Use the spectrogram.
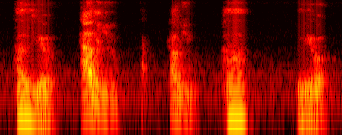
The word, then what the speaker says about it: Hallyu: In Korean pronunciation, Hallyu.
